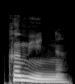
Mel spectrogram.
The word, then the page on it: commun: francais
